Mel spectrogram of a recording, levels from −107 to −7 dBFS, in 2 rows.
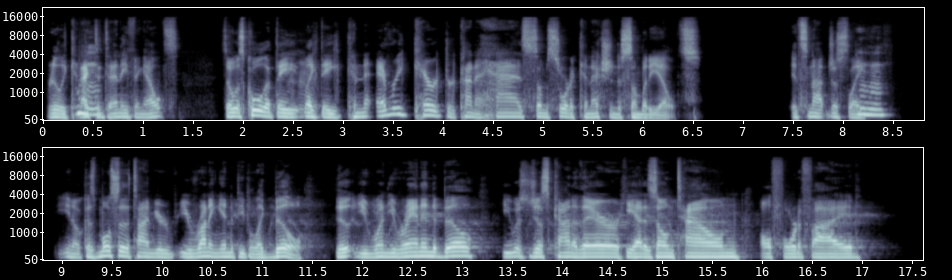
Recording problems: echo of what is said; faint; from 11 s on; 120 ms later, 25 dB below the speech

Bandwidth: 15 kHz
